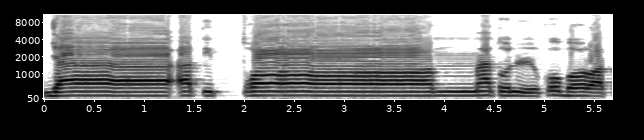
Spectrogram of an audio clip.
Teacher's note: طوا کو کھینچنا ہے اور کھینچ کے میم کے ساتھ ملا کر پڑھنا ہے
